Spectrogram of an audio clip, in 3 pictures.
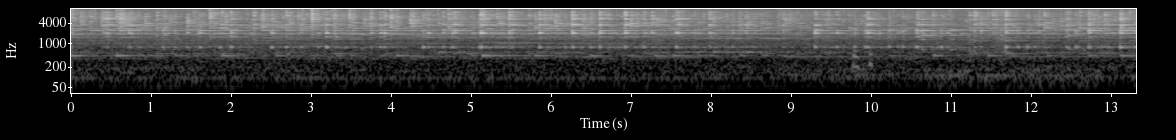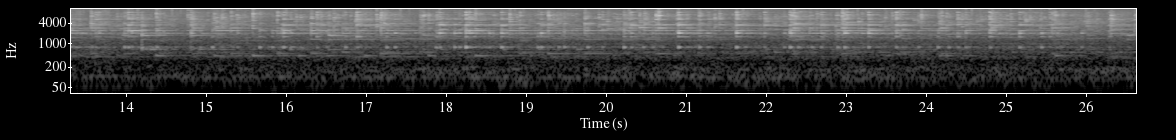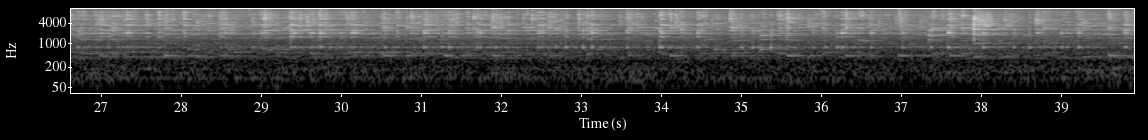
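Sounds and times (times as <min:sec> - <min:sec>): cowbells clanking: 0:00.0 - 0:39.9.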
